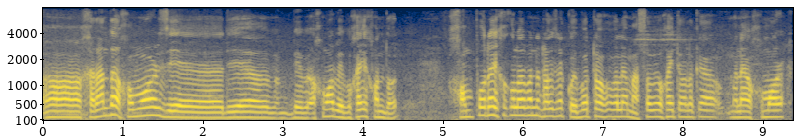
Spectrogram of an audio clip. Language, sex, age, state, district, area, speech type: Assamese, male, 30-45, Assam, Golaghat, urban, spontaneous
